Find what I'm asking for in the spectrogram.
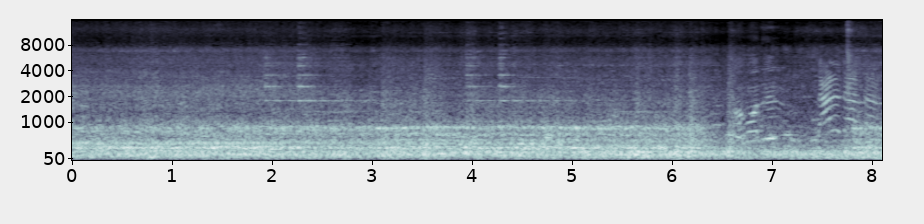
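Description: Inside a moving city tram, a loud steady rolling rumble continues throughout, with metallic rail squeals rising near the end and people talking faintly in the car.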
